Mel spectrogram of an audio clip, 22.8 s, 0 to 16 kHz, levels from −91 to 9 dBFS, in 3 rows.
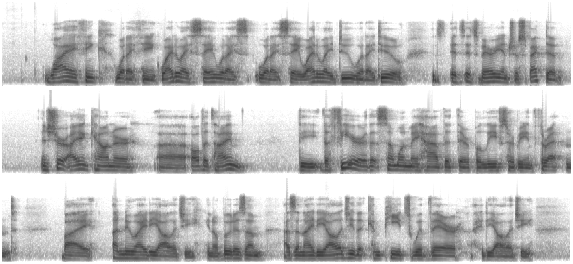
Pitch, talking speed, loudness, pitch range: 110 Hz, 165 wpm, -21 LUFS, 105-125 Hz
